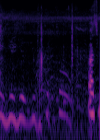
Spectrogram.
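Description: A steady high-pitched chorus of insects chirring, with a voice over it at the start and near the end.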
